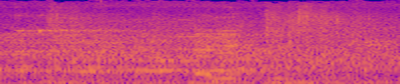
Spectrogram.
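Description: A man's voice in short, broken fragments between sentences, over a steady low rumble from the gym hall.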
